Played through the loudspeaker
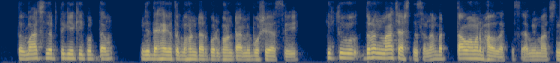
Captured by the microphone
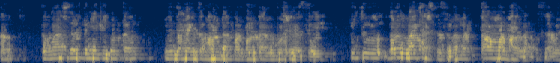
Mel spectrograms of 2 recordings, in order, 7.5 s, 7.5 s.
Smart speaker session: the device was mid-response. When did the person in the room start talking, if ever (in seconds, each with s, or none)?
none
